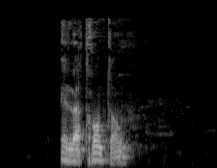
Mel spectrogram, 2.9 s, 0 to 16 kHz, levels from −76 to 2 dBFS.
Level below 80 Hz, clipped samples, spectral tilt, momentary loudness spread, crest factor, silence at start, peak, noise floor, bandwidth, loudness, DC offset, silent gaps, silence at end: -56 dBFS; under 0.1%; -5 dB/octave; 9 LU; 22 dB; 0.8 s; -10 dBFS; -76 dBFS; 12 kHz; -27 LUFS; under 0.1%; none; 1.1 s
